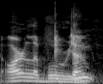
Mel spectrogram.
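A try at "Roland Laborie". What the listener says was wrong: I don't think you pronounce the R I think it's just labor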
